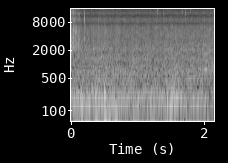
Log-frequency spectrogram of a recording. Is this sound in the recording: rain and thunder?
yes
